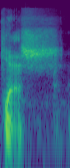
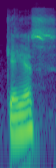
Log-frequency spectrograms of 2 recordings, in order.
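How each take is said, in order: First: The word ends with a sh sound. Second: The word ends with an s sound. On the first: The speaker calls it right. "it's pronounced Gesh" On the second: The speaker calls it wrong. "most people would probably pronounce it as Geas"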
